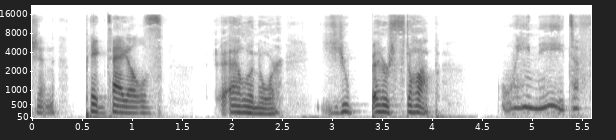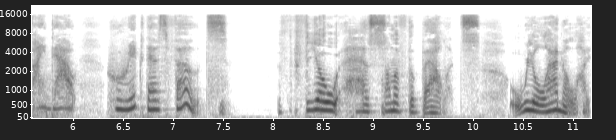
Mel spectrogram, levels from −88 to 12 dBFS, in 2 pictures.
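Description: No technical faults can be heard anywhere here.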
